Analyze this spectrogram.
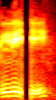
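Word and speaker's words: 理: is r r is a Chinese character pronounced by the Chinese Lee which almost all of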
